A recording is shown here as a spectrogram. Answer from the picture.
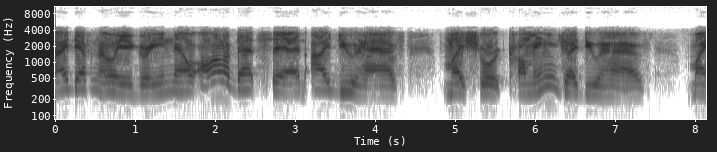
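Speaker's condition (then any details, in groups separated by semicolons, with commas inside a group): Cerebral palsy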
